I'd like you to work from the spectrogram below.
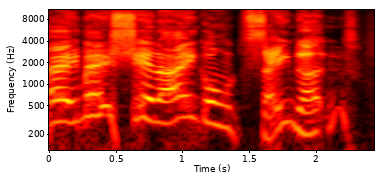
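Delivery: put-on very high-pitched, drunk-sounding voice. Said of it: "He's hammered talking to his lawyer on the phone going".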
